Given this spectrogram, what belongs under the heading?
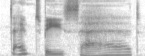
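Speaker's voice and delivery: put-on cracked little-girl voice, sad and drawn out. Game master voicing a voice that Chad hears, Mildred's cracked little-girl voice. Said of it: "like a cracked voice of a little girl going".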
